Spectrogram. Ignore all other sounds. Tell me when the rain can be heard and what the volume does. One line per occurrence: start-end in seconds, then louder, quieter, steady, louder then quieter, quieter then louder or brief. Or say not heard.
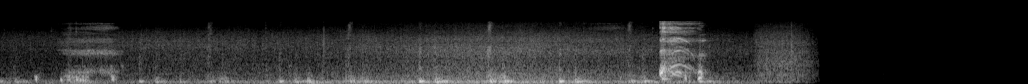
0.0-8.2 louder then quieter.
